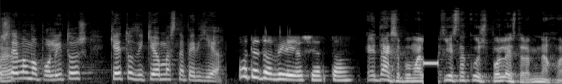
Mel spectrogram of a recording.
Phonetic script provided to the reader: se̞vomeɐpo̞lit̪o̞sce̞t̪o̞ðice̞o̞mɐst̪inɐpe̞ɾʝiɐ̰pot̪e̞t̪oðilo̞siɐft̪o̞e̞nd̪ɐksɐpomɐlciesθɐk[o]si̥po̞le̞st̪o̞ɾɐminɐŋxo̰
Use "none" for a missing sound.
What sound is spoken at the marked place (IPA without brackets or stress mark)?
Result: u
